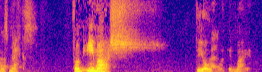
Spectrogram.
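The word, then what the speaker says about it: Imax: But he said it comes from the Mayan word Imash, pronounced Imash, but spelled, if you know Mayan, I-M-A-X, pronounced Imash.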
